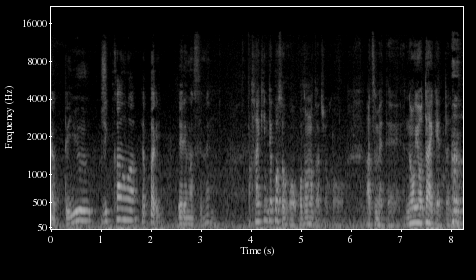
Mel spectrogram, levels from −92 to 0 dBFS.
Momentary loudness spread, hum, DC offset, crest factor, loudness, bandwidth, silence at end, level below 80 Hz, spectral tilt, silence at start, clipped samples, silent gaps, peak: 18 LU; none; under 0.1%; 20 dB; -40 LUFS; 13.5 kHz; 0 s; -56 dBFS; -6 dB/octave; 0 s; under 0.1%; none; -20 dBFS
